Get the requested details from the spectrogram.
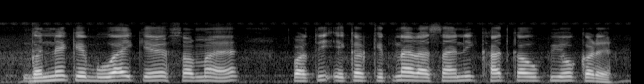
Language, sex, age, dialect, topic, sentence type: Magahi, male, 25-30, Western, agriculture, question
